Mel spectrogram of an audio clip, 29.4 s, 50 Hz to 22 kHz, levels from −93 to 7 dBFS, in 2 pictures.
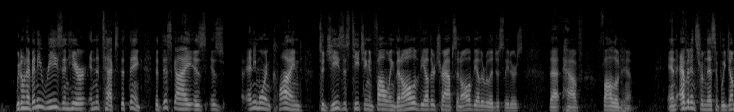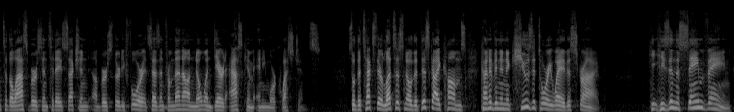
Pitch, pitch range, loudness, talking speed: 155 Hz, 135-180 Hz, -44 LUFS, 200 wpm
